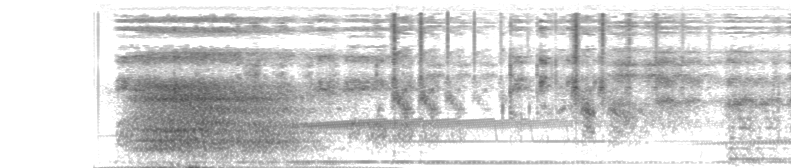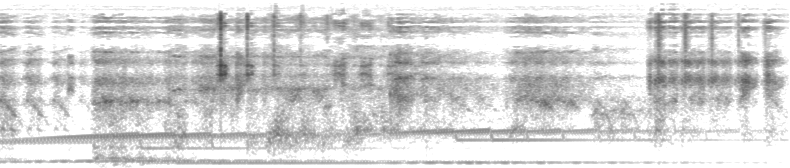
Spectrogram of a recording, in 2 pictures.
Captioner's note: ghostly whispers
